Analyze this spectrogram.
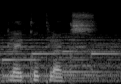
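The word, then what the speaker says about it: glycocalyx: ग्लाइकोक्लैक्स इसी प्रोनाउंसिएशन है.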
